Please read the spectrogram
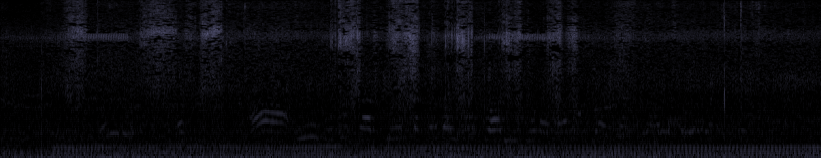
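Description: Shaving strokes on a lathered, stubbly beard: short crisp scrapes of a thin iron blade and a shaving brush through the foam, coming in clusters from about one to six seconds in.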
